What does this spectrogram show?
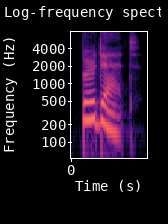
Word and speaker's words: Burdett: d e t t burdette accent on last syllable b-u-r-n-e-t-t burnett accent on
